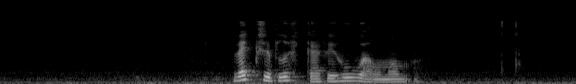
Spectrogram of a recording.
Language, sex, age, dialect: Faroese, female, 36-60, Suðurstreymoy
